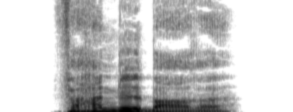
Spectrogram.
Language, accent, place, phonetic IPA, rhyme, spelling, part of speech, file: German, Germany, Berlin, [fɛɐ̯ˈhandl̩baːʁə], -andl̩baːʁə, verhandelbare, adjective, De-verhandelbare.ogg
- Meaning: inflection of verhandelbar: 1. strong/mixed nominative/accusative feminine singular 2. strong nominative/accusative plural 3. weak nominative all-gender singular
